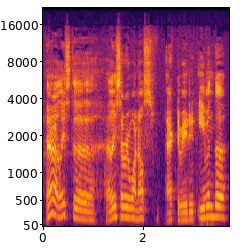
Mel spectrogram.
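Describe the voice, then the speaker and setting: A man's voice: high-pitched, moderate pace, a little hiss or hum. A man chatting casually as a radio hobbyist about his equipment, recorded at home. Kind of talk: casual chat about weather radio receivers.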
